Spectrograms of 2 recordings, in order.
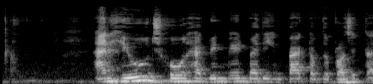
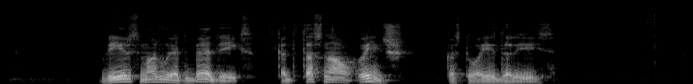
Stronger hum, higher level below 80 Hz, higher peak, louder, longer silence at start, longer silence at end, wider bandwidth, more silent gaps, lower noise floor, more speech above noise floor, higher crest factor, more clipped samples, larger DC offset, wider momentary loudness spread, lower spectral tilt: neither; first, -48 dBFS vs -54 dBFS; first, 0 dBFS vs -10 dBFS; first, -18 LUFS vs -28 LUFS; second, 0.05 s vs 1 s; second, 0 s vs 1.4 s; first, 16 kHz vs 11.5 kHz; neither; second, -48 dBFS vs -78 dBFS; second, 30 dB vs 51 dB; about the same, 18 dB vs 20 dB; neither; neither; about the same, 11 LU vs 13 LU; second, -5 dB/octave vs -7 dB/octave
